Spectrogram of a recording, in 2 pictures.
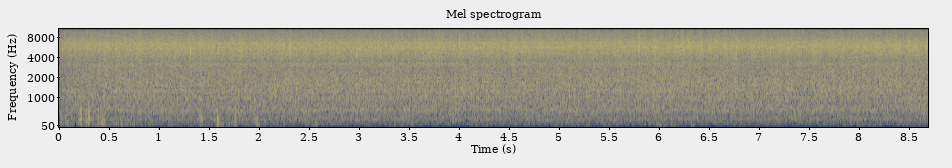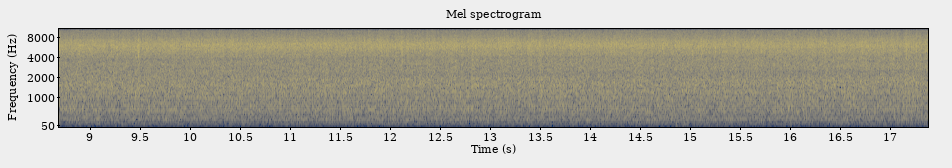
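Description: Shallow stream running over rocks, a steady rush of water. A few soft knocks sound in the first two seconds.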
